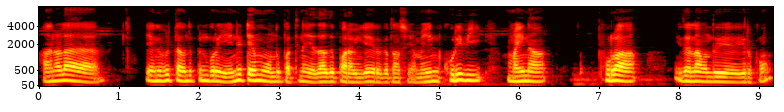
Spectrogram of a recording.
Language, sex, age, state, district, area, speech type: Tamil, male, 30-45, Tamil Nadu, Kanyakumari, urban, spontaneous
